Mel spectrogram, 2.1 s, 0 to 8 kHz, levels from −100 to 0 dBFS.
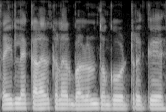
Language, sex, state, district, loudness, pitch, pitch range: Tamil, male, Tamil Nadu, Kanyakumari, -19 LUFS, 110 Hz, 105-115 Hz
